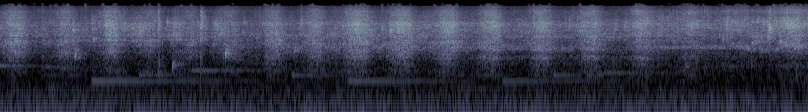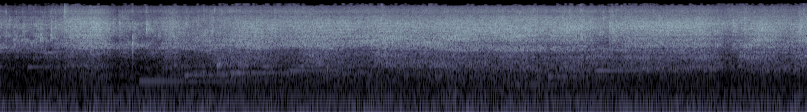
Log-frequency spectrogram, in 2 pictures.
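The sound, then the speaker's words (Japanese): Hiss of water spraying from a shower head onto another person, sputtering in rhythmic bursts at first, then settling into a steady, fuller rush. No one speaks. “シャワーも気持ちいいですよね。”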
